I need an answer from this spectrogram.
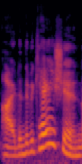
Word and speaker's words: identification: the first syllable stress the word identification see how long the word is it's identification identification the stress goes on the syllable ca a is the vowel that has the stress so it has to be identification identification alright beverages beverages or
